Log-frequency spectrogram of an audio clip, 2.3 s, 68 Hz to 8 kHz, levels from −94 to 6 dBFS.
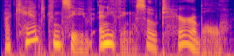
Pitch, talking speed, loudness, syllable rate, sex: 175 Hz, 155 wpm, -17 LUFS, 5.5 syllables/s, female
